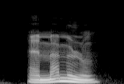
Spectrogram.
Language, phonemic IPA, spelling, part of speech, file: French, /mam.lɔ̃/, mamelon, noun, Fr-mamelon.ogg
- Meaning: 1. nipple 2. nipple (short threaded connecting tube) 3. hillock, knoll (rounded elevation or protuberance)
